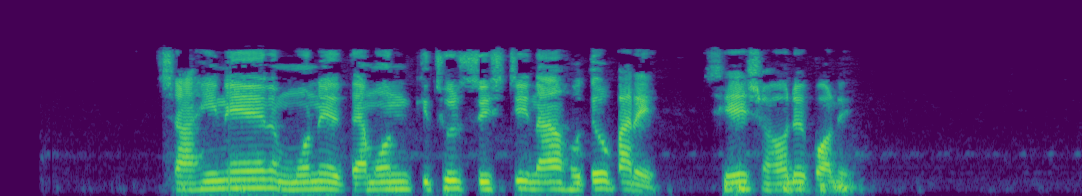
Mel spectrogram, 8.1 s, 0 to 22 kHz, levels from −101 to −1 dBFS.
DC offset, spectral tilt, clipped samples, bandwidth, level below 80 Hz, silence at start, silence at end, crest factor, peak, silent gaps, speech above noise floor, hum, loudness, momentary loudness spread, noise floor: under 0.1%; -4.5 dB/octave; under 0.1%; 8.2 kHz; -56 dBFS; 1.2 s; 1.7 s; 18 dB; -2 dBFS; none; 60 dB; none; -18 LUFS; 5 LU; -79 dBFS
